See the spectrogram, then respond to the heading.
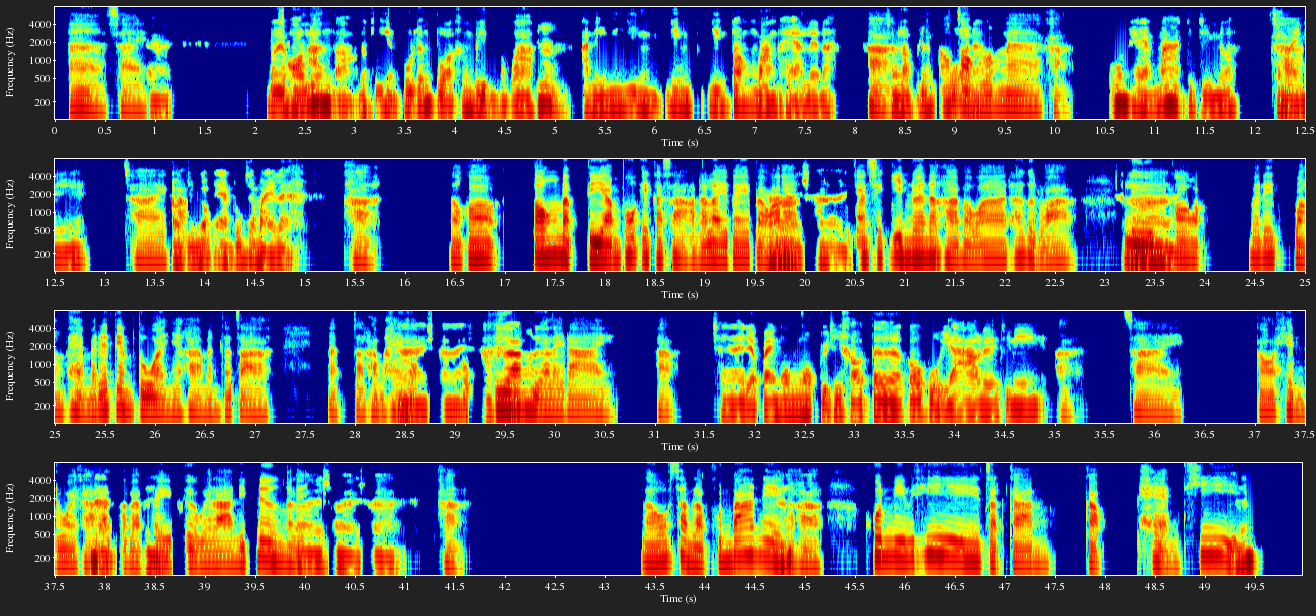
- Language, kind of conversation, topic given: Thai, unstructured, ประโยชน์ของการวางแผนล่วงหน้าในแต่ละวัน
- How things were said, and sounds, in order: laughing while speaking: "ใช่"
